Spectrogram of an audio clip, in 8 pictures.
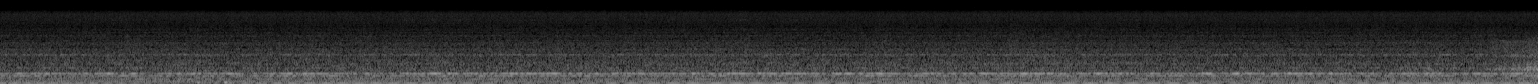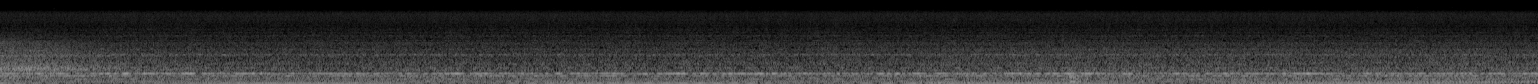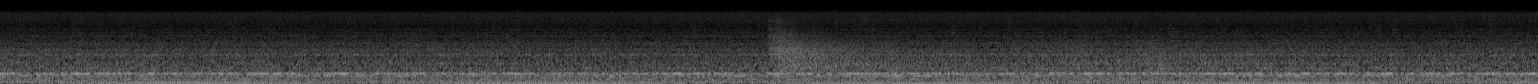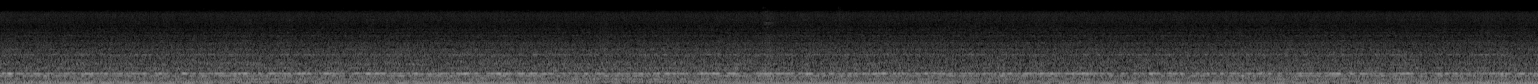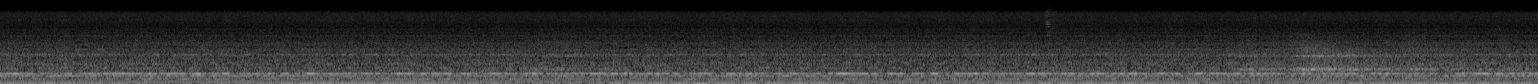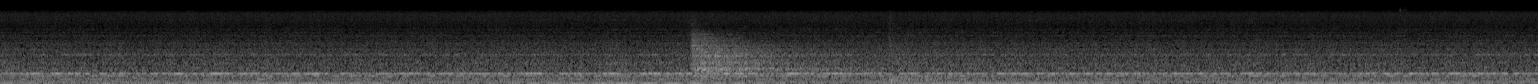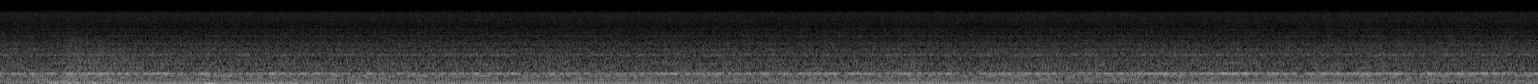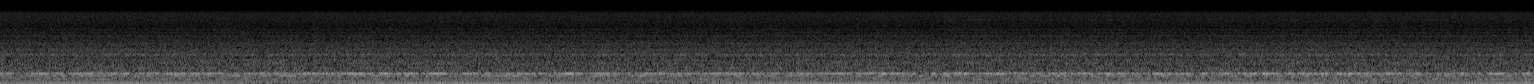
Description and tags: ambiant hangar sound
hangar early morning sounds would make a good space sound
air, ambiant, con, ecohes, hanger, sound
